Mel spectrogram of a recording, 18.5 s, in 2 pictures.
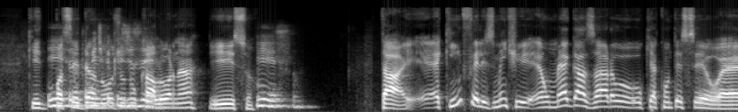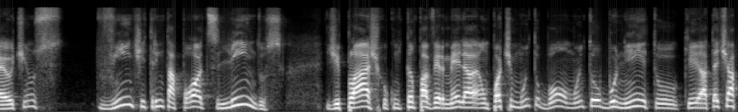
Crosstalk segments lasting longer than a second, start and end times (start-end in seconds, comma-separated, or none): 0.6-2.2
